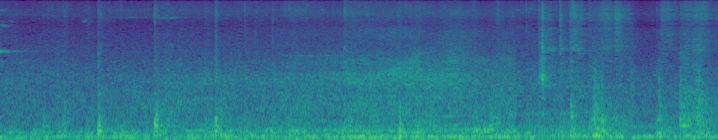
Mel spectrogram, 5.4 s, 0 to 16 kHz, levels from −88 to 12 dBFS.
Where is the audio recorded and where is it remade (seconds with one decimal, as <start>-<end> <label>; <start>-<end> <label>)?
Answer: 0.0-5.4 recorded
